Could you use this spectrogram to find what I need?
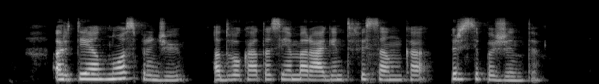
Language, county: Lithuanian, Klaipėda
